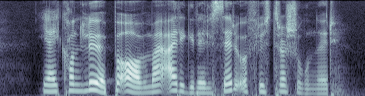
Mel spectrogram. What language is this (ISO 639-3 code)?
nor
